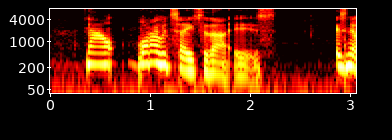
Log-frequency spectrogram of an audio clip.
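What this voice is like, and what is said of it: Usual voice. Nothing is said of it.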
